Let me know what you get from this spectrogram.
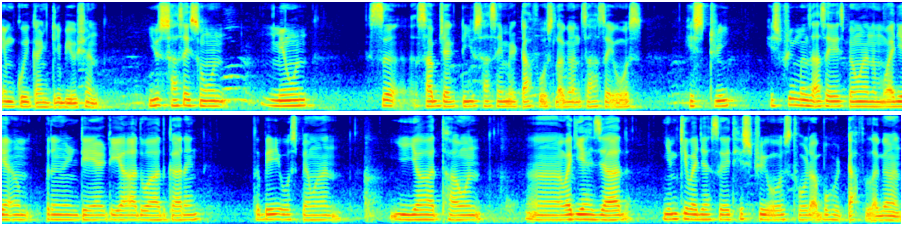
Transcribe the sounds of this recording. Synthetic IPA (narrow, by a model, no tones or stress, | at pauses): emkoːikɐɳʈɾibjuːʃɐn | jushɐsɐjsoːn | meun | sɨsɐb̚d͡ʒekʈjushɐsɐjmḛʈɐfo̰ːslɐ̰ɡa̰ːnsɐɦɐsɐ̰jo̰ːs | hisʈɾiː | hisʈɾiːmɐnzɐsɐjespʲeʋaːnɐmʋɐ̰ɾijɐɐmpɾəːnʈeʈijaːd̪ʋaːd̪kɐɾɐnʲ | t̪ɨbejoːspʲɐʋaːn | jijaːd̪̚t̪ʰaːʋɐn | ʋɐɾijɐzʲjaːd̪ | jimkiʋɐd͡ʒasəːt̪ʲʰhisʈɾiːoːst̪ʰoːɽa̰boɦut̪ʈɐflɐ̰ɡaːn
